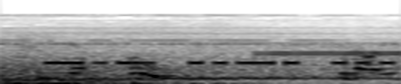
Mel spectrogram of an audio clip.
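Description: Electronic intro sound effect like a radio signal: a high tone pulsing in short, regular beeps over a steady lower tone, with a second steady tone joining about halfway through.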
